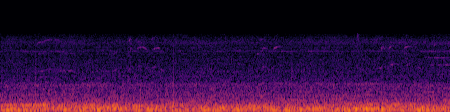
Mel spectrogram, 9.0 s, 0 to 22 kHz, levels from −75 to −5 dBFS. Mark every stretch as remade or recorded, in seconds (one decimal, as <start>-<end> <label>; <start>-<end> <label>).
0.0-2.4 remade; 2.4-3.2 recorded; 3.2-3.7 remade; 3.7-5.2 recorded; 5.2-6.9 remade; 6.9-9.0 recorded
